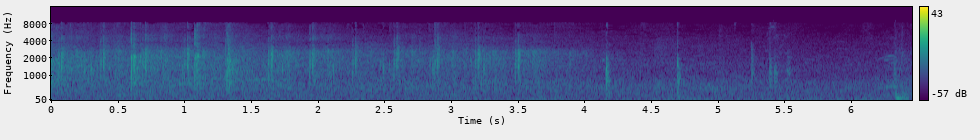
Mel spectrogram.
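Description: Scattered audience applause after a point, dense at first and thinning out within a few seconds to a few isolated claps before fading away.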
